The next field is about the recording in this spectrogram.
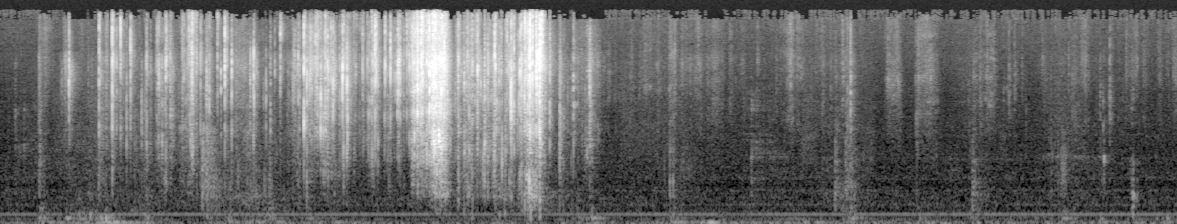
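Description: The foil wrapper of a Magic: The Gathering booster pack crinkles as it is opened. Soft rustling builds into a louder burst of crackling and tearing midway through, then fades back to faint, scattered handling sounds.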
